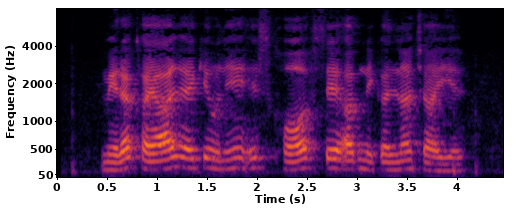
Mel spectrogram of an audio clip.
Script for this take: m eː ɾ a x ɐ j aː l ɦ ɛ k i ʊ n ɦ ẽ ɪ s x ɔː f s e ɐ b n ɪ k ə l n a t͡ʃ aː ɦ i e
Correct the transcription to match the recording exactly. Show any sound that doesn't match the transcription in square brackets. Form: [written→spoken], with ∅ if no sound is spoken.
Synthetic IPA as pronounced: m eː ɾ a x ɐ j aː l ɦ ɛ k [i→e] ʊ n ɦ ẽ ɪ s x ɔː f s e ɐ b n ɪ k ə l n a t͡ʃ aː ɦ i e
